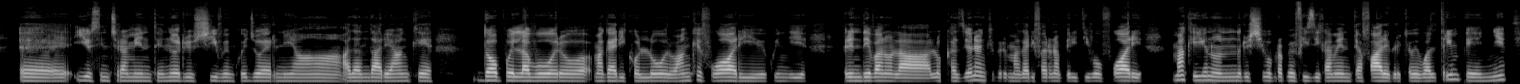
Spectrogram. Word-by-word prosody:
E 165 -2 0
io 185 -1 -2
sinceramente 170 -1 -3
non 175 0 +2
riuscivo 165 +1 -2
in 165 - -7
quei 165 - -6
giorni 165 -1 -2
a 160 -1 -2
ad 165 - 0
andare 165 0 +1
anche 165 0 -1 0.4
dopo 185 -2 +3
il 175 - +5
lavoro, 170 -1 +3
magari 165 -1 +2
con 160 0 -4
loro, 165 -1 +1
anche 175 +4 -2
fuori, 165 -2 +2
quindi 160 -1 -9 0.3
prendevano 170 0 +2
la 155 -1 +5
l'occasione 170 +3 -1
anche 190 - -6
per 165 0 -10
magari 160 0 -3
fare 165 0 -3
un - - 0
aperitivo 165 0 -6
fuori, 175 0 +4 0.3
ma 205 +2 +4
che 190 - -5
io 195 0 -1
non 175 -1 -2
riuscivo 175 0 +2
proprio 175 +1 -3
fisicamente 165 -1 -2
a - - -3
fare, 165 +1 +6
perché 160 0 -8
avevo 165 0 0
altri 165 +7 -1
impegni. 180 -2 -3
165 Hz, 175 wpm, -24 LUFS, 160-175 Hz, 0.4 s, fare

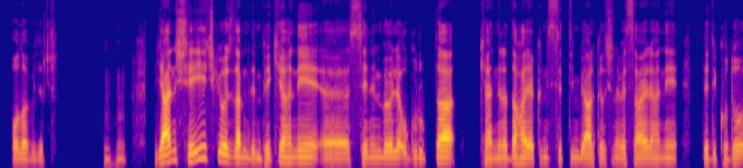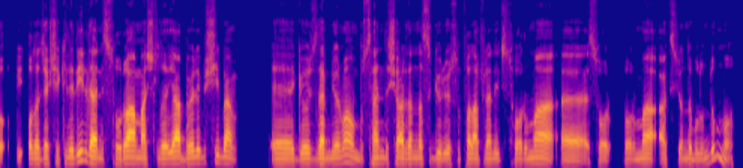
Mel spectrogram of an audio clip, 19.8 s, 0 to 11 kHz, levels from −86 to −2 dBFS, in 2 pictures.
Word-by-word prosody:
Olabilir. 95 -4 -3 0.6
Hı - - -13
hı. 100 0 -16 0.4
Yani, 175 +4 +9
şeyi 170 +8 +2
hiç 225 - -4
gözlemledin 125 -7 +4
mi 105 - -7
peki? 110 +4 0
Hani, 125 0 -1
eee, 105 -4 +1
senin, 120 +3 -5
böyle, 120 +1 +3
o 115 -2 -4
grupta 120 +2 +5 0.3
kendine 110 +2 -2
daha 115 0 +5
yakın 115 0 0
hissettiğin 115 0 -11
bir 115 - +1
arkadaşına 110 0 +1
vs. 105 - -13
hani, 110 0 0 0.3
dedikodu, 115 +2 -4 0.2
i - - -11
olacak 110 0 -3
şekilde 120 0 -6
değil 170 -1 -1
de, - - +8
hani, 110 -3 +4
soru 105 +3 0
amaçlı 110 -1 +2
"Ya, 120 -1 +4
böyle 120 +1 -2
bir - - -16
şey 140 - -9
ben, 120 -5 0 0.5
eee, 105 0 -2
gözlemliyorum 110 +3 -1
ama 130 -7 -1
bu - - -16
sen 115 0 -5
dışarıdan 110 0 -1
nasıl 110 -1 -8
görüyorsun?" 105 -1 -8
falan 105 0 0
filan 105 -1 -7
hiç 105 - -11
sorma, 105 +3 -2
eee, 90 -1 -2
sor - - -9 0.2
sorma 105 +2 -3
aksiyonunda 105 -1 -8
bulundun 100 +3 -9
mu? - - -9
110 Hz, 165 wpm, -23 LUFS, 105-120 Hz, 0.6 s, Yani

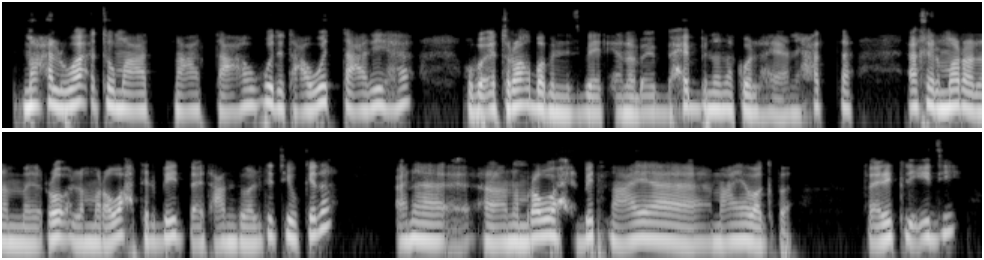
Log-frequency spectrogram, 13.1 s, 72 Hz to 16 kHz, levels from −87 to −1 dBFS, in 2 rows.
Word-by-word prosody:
مع 190 +2 +5
الوقت 205 +1 +3
ومع 165 -3 +3 0.2
مع 155 0 -3
التعوّد 180 +7 -1
اتعوّدت 170 +5 0
عليها 180 +5 0 0.4
وبقت 155 +2 +1
رغبة 180 -2 +5
بالنسبة 145 -1 0
لي. 140 - -6
أنا 140 0 0
بقيت 145 +1 -4
باحب 170 +5 -1
إن 165 - +4
أنا 165 0 +3
آكلها، 150 -3 -1
يعني 130 +2 -5
حتّى 180 0 -5 0.4
آخر 180 0 +3
مَرّة 180 0 +6
لمّا 145 -3 0
يرو 170 +6 +2
لمّا 145 -1 0
روّحت 155 +3 0
البيت 165 +4 0
بقيت 140 0 -6
عند 145 +1 -1
والدتي 170 +7 -1
وكده 195 - 0 0.4
أنا 155 -1 +1 0.3
أنا 150 - +2
مروّح 180 +6 +4
البيت 180 +1 -2
معايا 150 -2 0
معايا 150 +2 0
وجبة، 140 -1 -2 0.5
فقالت 160 +7 +1
لي: 160 - -1
"إيه 170 +4 -1
دي؟" 215 +8 -6
160 Hz, 190 wpm, -24 LUFS, 145-180 Hz, 0.5 s, مَرّة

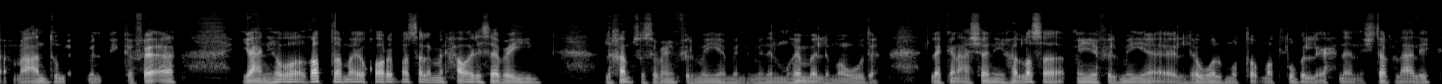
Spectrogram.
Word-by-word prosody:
ما - - -1
عنده 90 -3 +1
من 70 - -6 0.2
من 65 -1 -8 0.2
كفاءة 95 +1 +5 0.7
يعني 90 -2 +5
هو 110 - +3
غطى 135 -2 +6
ما 115 +1 -1
يقارب 115 -1 +2
مثلًا 115 -2 0
من 100 0 -5
حوالي 105 +3 +3
70 85 0 +1 0.7
ل75% 85 -3 -2
من 70 -5 -11
من 75 +1 -10
المهمة 75 +3 -2
اللي 70 0 -7
موجودة. 65 -1 -6 0.5
لكن 75 - +1
عشان 75 +7 0
يخلّصها 90 -4 +1
100% 90 -2 -3
اللي 65 +1 -5
هو 85 +2 0
المط 70 -1 -6
المطلوب - - -6
اللي 70 0 -3
إحنا - - -7
هنشتغل 75 - -3
عليه، 70 +8 -2
85 Hz, 135 wpm, -27 LUFS, 70-95 Hz, 0.7 s, غطى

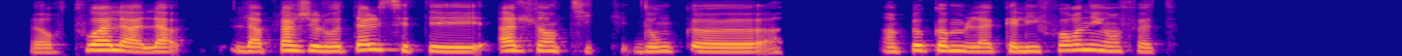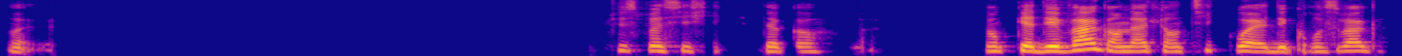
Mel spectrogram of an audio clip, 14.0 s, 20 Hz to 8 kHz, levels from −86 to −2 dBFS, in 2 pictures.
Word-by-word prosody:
Alors, 170 0 -6
toi, 255 0 +6
la 220 -6 +4
la 190 +2 0 0.2
la 200 -1 0
plage 240 -1 +3
et - - +7
l'hôtel, 215 +6 +3
c'était 210 -7 0
Atlantique, 225 -4 -1
donc, 195 +2 -4
heu, 180 -2 +2 0.6
un 195 - -3
peu 240 +5 +3
comme 225 -1 +2
la 195 -1 -1
Californie, 230 +7 0
en 210 - -2
fait. 190 -3 -9 1.2
Ouais. - - -13 2.8
Plus 230 -1 -10
pacifique, 210 -2 -5 0.2
d'accord, 195 -1 -7 0.2
ouais. - - -28 0.6
Donc, 210 0 -5
il - - +7
y - - +2
des 210 +1 +7
vagues 265 +4 +3
en 200 - -1
Atlantique, 205 +3 -7
ouais? 205 -3 +2
Des 190 0 -2
grosses 195 +1 -10
vagues? 215 0 -2
205 Hz, 150 wpm, -22 LUFS, 195-225 Hz, 2.8 s, et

